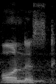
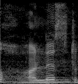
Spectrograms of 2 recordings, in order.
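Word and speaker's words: honest: Same इसी प्रकार का क्वेश्चन होता है ऑनेस्ट के साथ। ऑनेस्ट में भी बच्चे इसको हॉनेस्ट पढ़ते हैं। भाई गलत हो जाओगे। इन दोनों ही वर्ड के अंदर एच साइलेंट रहता है।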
